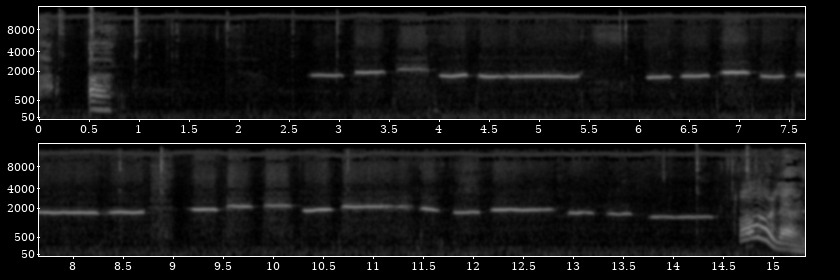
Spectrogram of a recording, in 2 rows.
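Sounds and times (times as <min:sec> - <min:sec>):
low rumble: 0:00.0 - 0:15.3
speech: 0:00.5 - 0:00.8, 0:14.7 - 0:15.3
group of people whistling together: 0:02.7 - 0:05.5, 0:06.1 - 0:14.5.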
